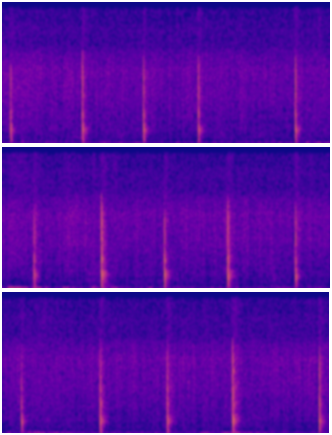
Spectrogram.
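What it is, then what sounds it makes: Hardcover book tapped. A hand taps and scratches the glossy front cover of a large, closed hardcover Harry Potter book with a printed paper-covered board cover, lying on a white table, using a small red tool. Fifteen sharp, dry ticks sound at fairly even intervals, with soft scratching between some of them. The ticks ring briefly and have a bright edge over a quiet low hum.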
